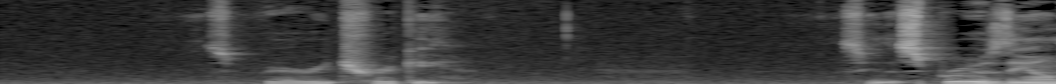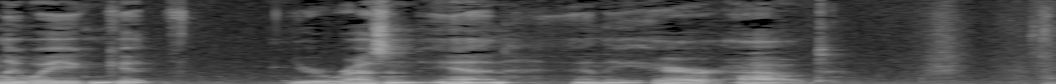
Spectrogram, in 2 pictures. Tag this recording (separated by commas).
Speech, inside a small room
